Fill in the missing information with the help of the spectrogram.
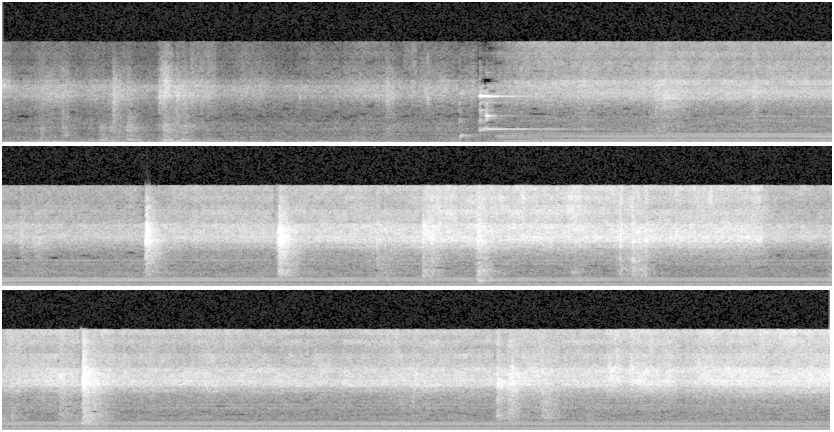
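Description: Small airbrush compressor switching on about two seconds in and running with a steady hum, with a high hiss of air from the airbrush. A few sharp clicks sound over it.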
